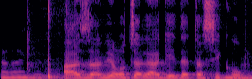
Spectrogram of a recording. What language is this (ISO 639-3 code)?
heb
